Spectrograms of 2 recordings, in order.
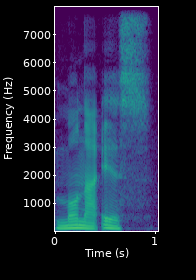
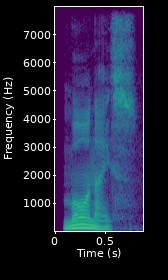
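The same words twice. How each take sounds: First: The final vowels are said as two syllables. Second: The final vowels glide together as one syllable. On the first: The speaker calls it wrong. "So this is not like monais" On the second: The speaker calls it right. "this is becomes part of a diphthong on the end of the vowel"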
